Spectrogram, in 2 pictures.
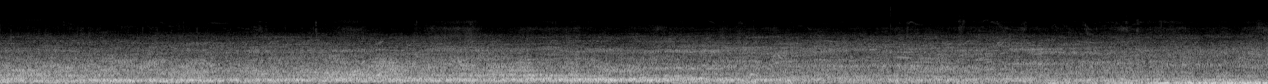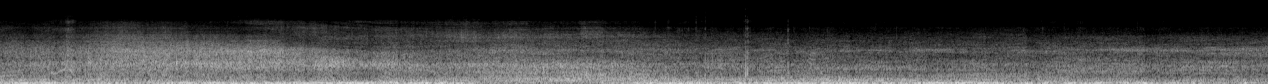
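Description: A Eurofighter Typhoon FGR4 jet engine at RAF Coningsby runs up from a distant rumble into a sustained roaring whine, building in strength midway and holding steady, heard from afar.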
